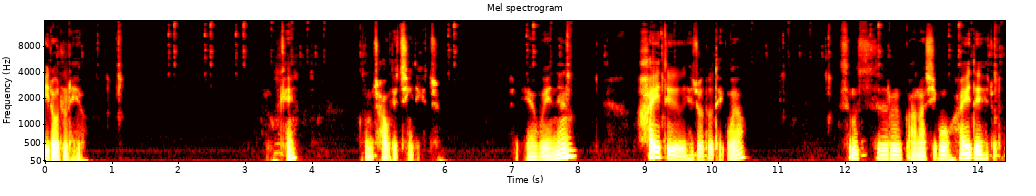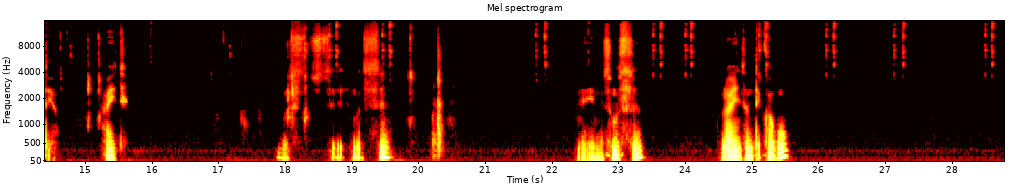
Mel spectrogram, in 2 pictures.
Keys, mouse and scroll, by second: 0.5 shift+x, 6.8 shift+click, 7.2 shift+middle click, 8.7 h, 10.7 shift+middle click, 11.2 shift+double middle click, 13.1 shift+click, 13.5 shift+middle click, 14.6 h, 17.7 ctrl+z, 19.1 shift+click, 24.7 shift+click, 25.7 shift+click, 26.7 shift+click, 28.1 shift+click.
